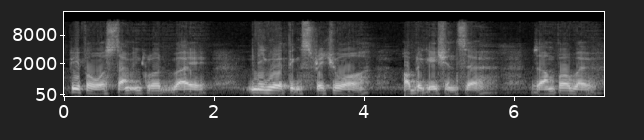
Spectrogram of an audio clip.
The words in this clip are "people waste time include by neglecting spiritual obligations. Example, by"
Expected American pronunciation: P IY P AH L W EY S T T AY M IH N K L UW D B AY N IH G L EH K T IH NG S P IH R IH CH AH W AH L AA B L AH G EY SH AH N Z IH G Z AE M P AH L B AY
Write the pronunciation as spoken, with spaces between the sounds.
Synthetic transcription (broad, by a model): P IY P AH L W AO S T T AY M IH N K L UW D B AY N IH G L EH T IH NG S P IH R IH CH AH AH L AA B L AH G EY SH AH N S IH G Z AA M P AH L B AY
